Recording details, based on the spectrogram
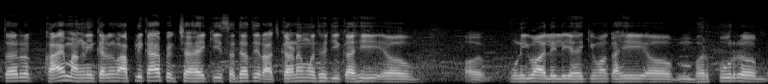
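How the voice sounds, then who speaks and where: A man's voice: on the high side, flat delivery, normal speed, fairly bright tone, a little hiss or hum. Male TV reporter on location. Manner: hesitant questions with many fillers. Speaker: TV field reporter. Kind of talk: on-location news reporting and questions. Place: outdoors at a neighbourhood festival gathering.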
